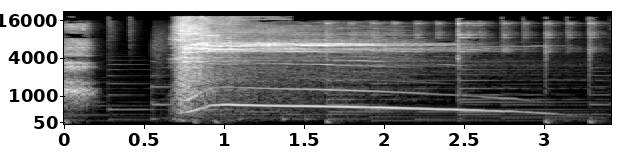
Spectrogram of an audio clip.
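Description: A single long wolf howl swoops up quickly, then slowly glides downward in pitch for about two and a half seconds, loud and sustained over a faint low background hum.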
